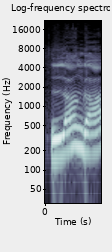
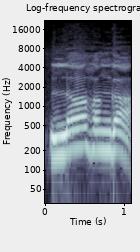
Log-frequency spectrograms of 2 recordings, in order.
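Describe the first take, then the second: First: Said in the usual way. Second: लहंगा spelled out as la-han-gaa; syllable-by-syllable reading. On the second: Shown as a demonstration. Teacher showing learners how to join letters, लहंगा as la-han-gaa. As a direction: give लहंगा all three syllables, each separate. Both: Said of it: "जोड़ जोड़ करके पढ़ना है".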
